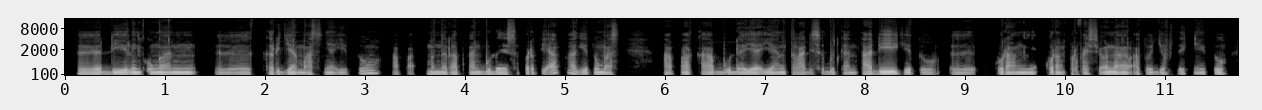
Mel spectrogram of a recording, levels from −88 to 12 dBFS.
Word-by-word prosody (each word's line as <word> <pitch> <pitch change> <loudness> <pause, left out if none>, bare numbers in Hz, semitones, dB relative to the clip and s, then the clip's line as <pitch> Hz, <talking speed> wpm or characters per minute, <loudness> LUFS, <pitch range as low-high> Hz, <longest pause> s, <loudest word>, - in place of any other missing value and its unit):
eee, 110 0 +3
di 115 -1 +4
lingkungan, 115 0 +5 0.2
eee, 110 +1 -4 0.2
kerja 115 -2 +1
Masnya 105 0 -2
itu 155 +12 -4 0.2
apa - - -13
menerapkan 115 -1 0
budaya 115 -1 +2
seperti - - -5
apa 180 -7 -3
gitu 115 -1 0
Mas? 105 -2 +1 0.5
Apakah 110 +1 -3
budaya 110 -1 +2
yang 110 0 +2
telah 110 0 -5
disebutkan 110 -4 -6
tadi 125 +1 +6
gitu, 105 -2 -3 0.2
eee, 105 -2 -4 0.2
kurang 110 -1 +1 0.2
kurang 110 -3 0
profesional 110 +2 +1
atau 105 - -5
job 105 -2 -4
desk-nya 105 +1 -5
itu 110 -1 0
110 Hz, 150 wpm, -23 LUFS, 110-115 Hz, 0.5 s, tadi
